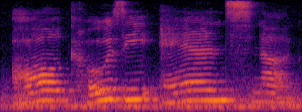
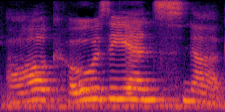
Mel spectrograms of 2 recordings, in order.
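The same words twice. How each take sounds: First: Softer, slower, sleepy storytime voice; hushed bedtime murmur. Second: Said in the usual way. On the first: Shown as a demonstration. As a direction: let it fade like a lullaby. Bear sleeps, second round.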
